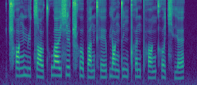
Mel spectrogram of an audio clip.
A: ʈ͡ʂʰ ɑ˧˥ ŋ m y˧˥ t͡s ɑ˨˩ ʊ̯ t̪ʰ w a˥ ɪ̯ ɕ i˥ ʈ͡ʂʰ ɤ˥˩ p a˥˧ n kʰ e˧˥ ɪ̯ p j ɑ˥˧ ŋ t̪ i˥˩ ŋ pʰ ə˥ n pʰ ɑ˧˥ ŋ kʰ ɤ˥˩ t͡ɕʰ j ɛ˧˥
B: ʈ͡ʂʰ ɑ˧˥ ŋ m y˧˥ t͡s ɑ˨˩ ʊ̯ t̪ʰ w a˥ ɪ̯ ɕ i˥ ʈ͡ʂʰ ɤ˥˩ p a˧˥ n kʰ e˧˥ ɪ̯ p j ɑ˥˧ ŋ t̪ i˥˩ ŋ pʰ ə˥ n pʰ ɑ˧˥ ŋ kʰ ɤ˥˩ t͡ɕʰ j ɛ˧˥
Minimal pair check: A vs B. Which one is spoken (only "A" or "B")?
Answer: B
